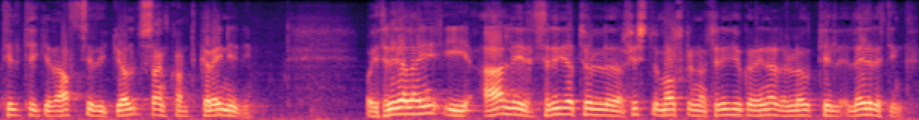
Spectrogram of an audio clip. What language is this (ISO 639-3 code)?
isl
